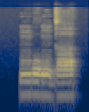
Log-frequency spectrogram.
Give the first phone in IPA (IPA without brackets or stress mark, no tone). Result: m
